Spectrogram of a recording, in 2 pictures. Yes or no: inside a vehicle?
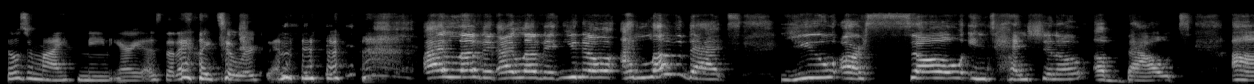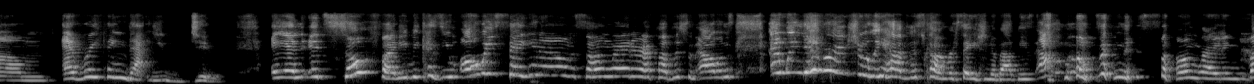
no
